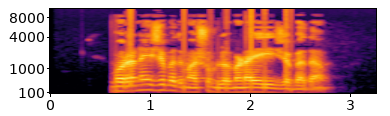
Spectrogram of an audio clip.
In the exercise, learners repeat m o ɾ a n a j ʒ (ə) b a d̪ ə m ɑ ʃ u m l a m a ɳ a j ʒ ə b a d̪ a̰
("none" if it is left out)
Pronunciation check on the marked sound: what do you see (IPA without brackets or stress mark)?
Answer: ə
